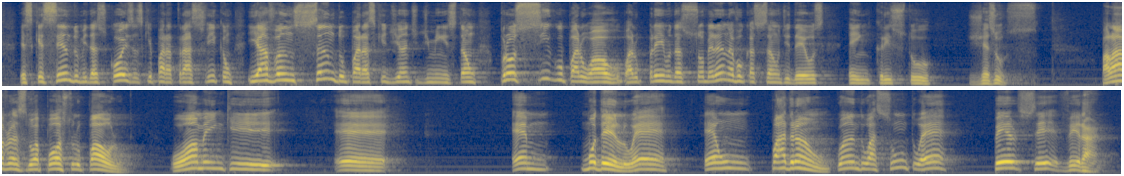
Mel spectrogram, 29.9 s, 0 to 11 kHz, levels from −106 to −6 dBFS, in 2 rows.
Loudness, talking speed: -25 LUFS, 100 wpm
